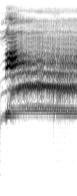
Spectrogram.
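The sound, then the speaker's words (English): A person imitates a cat's scream: one loud, drawn-out, high-pitched yowl that bursts in sharply and holds steady for over a second, on its own. “But I heard the scream. And I knew it was him. He has a very distinct scream.”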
